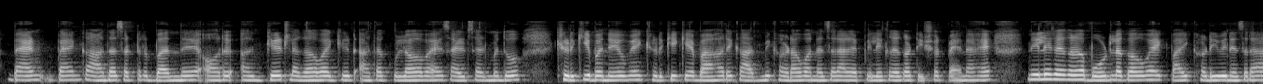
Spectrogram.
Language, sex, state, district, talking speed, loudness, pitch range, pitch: Hindi, female, Bihar, Saharsa, 270 wpm, -16 LUFS, 190-200 Hz, 195 Hz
